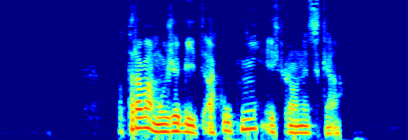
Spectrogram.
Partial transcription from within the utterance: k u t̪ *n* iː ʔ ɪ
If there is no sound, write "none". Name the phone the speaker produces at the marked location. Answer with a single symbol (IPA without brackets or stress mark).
ɲ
